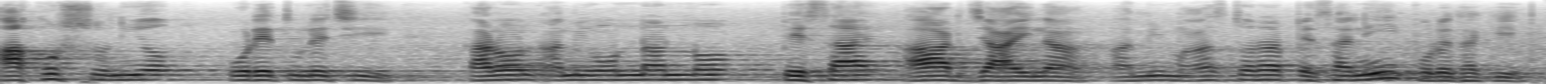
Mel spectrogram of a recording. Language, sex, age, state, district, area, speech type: Bengali, male, 60+, West Bengal, Purba Bardhaman, urban, spontaneous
